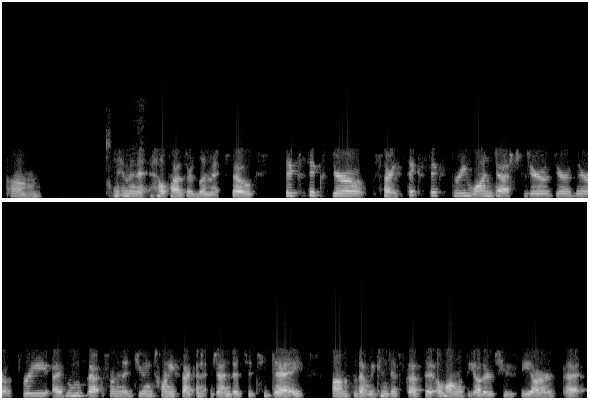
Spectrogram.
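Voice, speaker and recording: Low, even-pitched woman on phone line. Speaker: meeting organizer. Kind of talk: informal meeting update. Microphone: conference call. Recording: thin narrow phone-like conference line.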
